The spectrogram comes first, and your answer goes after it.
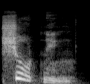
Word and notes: shortening: British English

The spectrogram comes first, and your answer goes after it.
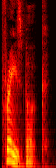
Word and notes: phrase book: British English

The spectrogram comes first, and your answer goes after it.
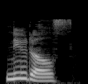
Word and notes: noodles: British English

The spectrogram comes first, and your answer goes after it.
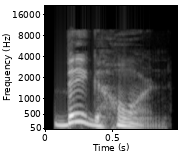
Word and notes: bighorn: British English

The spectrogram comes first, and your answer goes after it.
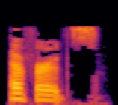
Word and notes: efforts: British English

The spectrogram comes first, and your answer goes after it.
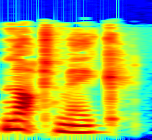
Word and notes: nutmeg: British English

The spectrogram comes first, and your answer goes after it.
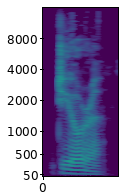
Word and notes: dura: British English

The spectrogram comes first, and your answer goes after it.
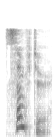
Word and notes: sumpter: British English

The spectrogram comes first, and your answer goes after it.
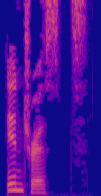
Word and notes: interests: British English

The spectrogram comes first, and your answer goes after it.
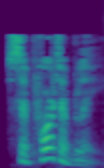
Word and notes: supportably: British English

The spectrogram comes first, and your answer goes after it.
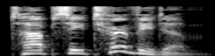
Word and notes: topsy-turvydom: British English

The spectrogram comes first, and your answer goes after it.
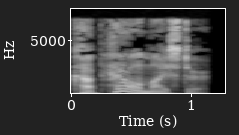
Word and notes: kapellmeister: British English

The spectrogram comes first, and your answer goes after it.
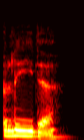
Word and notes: bleeder: British English

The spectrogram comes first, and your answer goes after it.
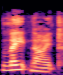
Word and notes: late night: American English

